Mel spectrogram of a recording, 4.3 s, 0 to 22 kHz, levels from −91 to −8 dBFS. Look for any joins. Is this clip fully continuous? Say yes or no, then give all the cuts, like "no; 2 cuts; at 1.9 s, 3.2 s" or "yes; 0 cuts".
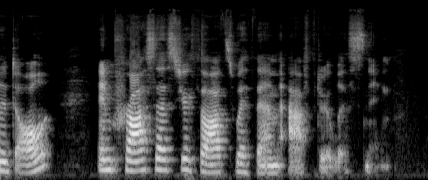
yes; 0 cuts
